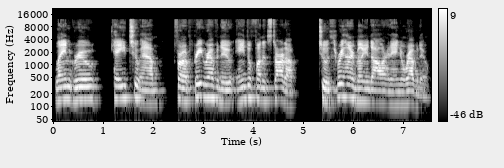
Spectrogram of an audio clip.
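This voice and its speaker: Male webinar host over a video call, reading an introduction, measured, mid pitch. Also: a bit bright, rough recording. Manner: measured, reads from notes with small slips.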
